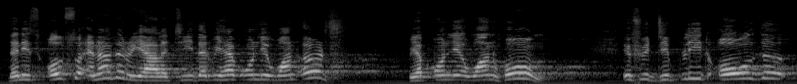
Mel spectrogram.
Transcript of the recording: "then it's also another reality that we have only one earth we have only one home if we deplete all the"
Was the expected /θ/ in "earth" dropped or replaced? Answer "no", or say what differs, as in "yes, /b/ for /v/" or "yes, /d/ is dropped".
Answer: yes, /t/ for /θ/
